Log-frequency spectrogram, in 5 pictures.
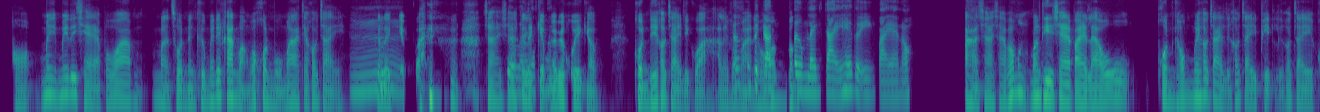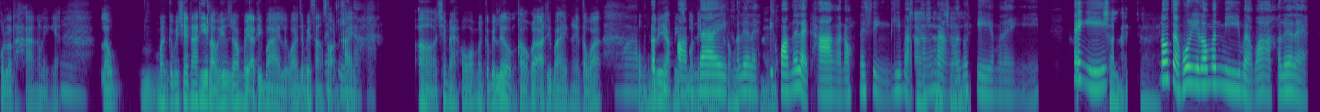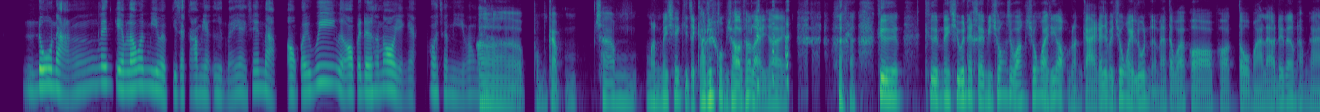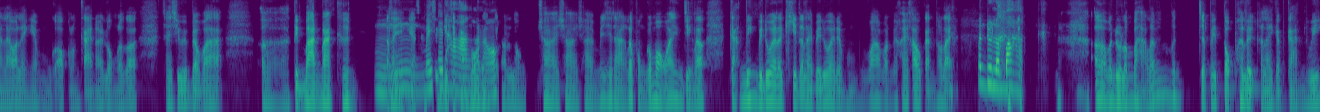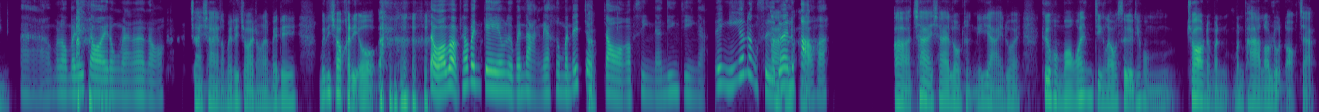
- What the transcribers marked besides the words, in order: laughing while speaking: "ไว้"; chuckle; other background noise; laughing while speaking: "ผม"; chuckle; laugh; tapping; chuckle; chuckle; chuckle; chuckle
- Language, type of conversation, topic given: Thai, podcast, คุณมักได้แรงบันดาลใจมาจากที่ไหน?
